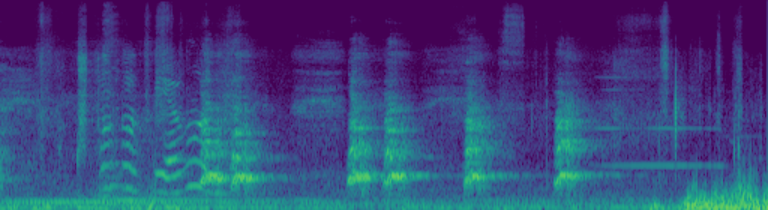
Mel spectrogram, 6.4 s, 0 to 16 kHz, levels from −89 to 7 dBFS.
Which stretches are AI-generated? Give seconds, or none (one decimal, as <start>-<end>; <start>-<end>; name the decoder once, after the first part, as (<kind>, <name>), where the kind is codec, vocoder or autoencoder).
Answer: 0.6-1.3 (codec, SNAC)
